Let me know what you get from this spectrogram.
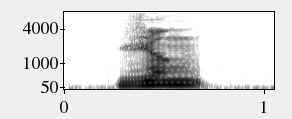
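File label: "reng1", Mandarin Chinese; 扔; 投げる、捨てる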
